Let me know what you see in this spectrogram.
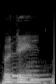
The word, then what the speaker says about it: Boudin: How do you pronounce it? – Boudin. Boudin. I was calling him Who Bowden.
